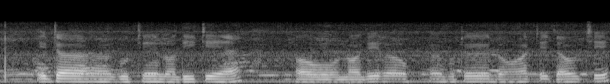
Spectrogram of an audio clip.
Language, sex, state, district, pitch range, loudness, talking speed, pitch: Odia, male, Odisha, Sambalpur, 120-130 Hz, -19 LUFS, 120 wpm, 125 Hz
